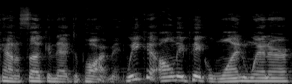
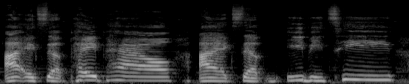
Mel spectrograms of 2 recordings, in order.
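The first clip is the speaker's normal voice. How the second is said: sassy diva voice; 2 semitones higher than usual. Retold or imitated. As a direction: demand the prize money like a diva asking for payment. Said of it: "Adore should have been like".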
